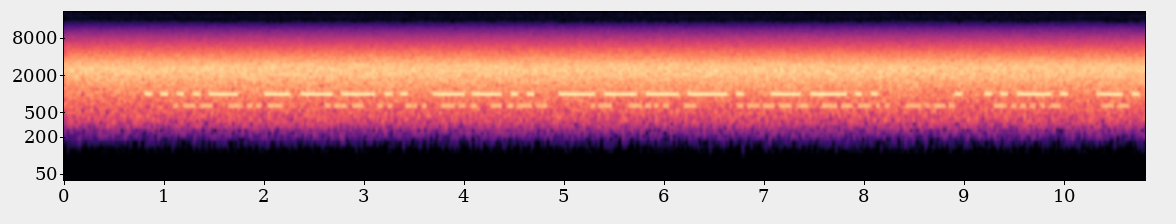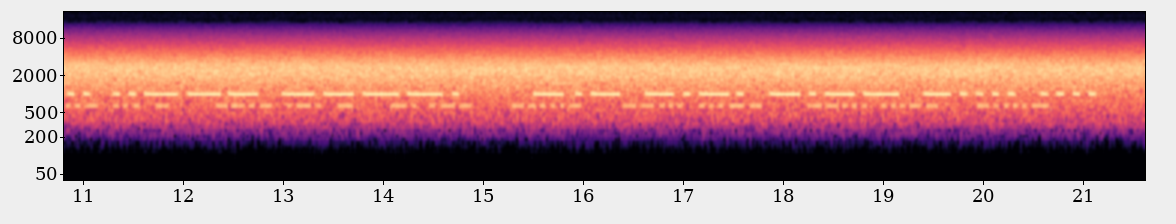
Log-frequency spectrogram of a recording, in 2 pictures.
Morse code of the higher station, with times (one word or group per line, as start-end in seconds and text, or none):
0.8-8.1 48Z9Z
8.9-14.7 EFB29
15.5-21.1 KCY6H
